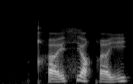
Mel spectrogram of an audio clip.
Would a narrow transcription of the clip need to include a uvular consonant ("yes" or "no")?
yes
